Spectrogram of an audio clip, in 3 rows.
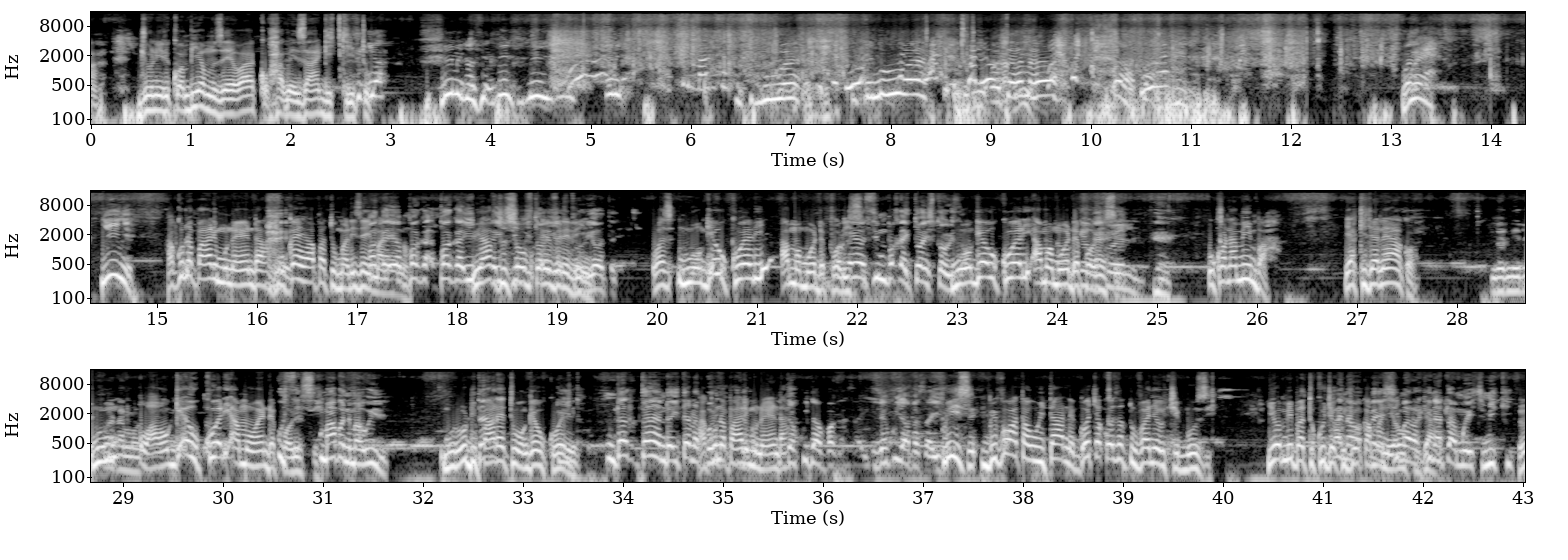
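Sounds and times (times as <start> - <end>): people shouting and yelling: 3.5 - 12.2.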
